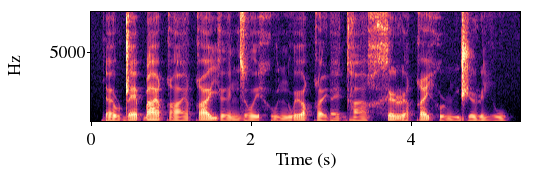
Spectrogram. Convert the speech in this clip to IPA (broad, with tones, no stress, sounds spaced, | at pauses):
ɾ ɜ˨˩ w ɖ ɛ˥ ɓ a˥ ɪ̯ q aː˨˩ ɪ̯ q ɜ˥ j ɘː˨˩ n z o˨˩ ɪ̯ h u˨˩ n w ø˥ ʊ̯ q i˨˩ ɽ ɛ˨˩ ɡʱ aː˨˩ χ x ɘ˥ ɭ ɘ˨˩ q i˥ h u˨˩ ɳ n d͡ʒ ɘ˨˩ ɭ i˨˩ w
